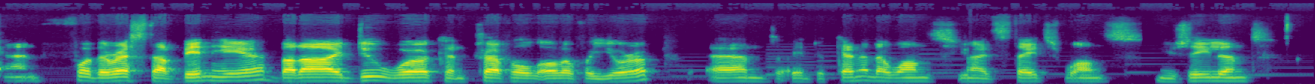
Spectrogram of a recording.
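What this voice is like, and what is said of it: Dutch accent in English. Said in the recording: “I'm sure that my audience hear your accent. ... I'm Dutch. So I was born and raised Dutch.”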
